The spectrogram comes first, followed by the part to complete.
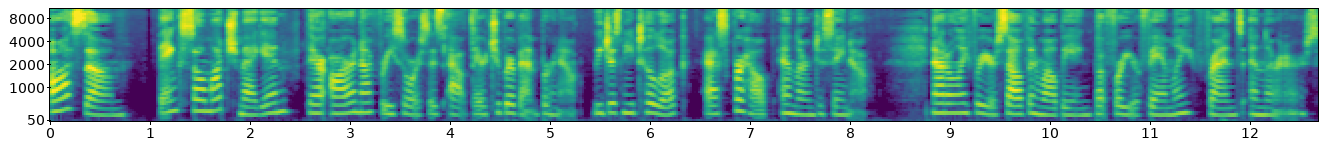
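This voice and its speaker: Moderately paced, this is an ordinary speaking voice with ordinary pitch variation. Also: woman. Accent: American. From New Jersey (Jersey Shore). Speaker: behavior analysis student and therapist. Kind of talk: structured debate. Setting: remote recording.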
